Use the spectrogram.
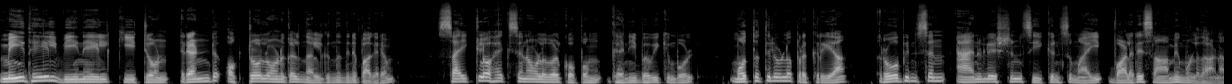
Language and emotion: Malayalam, neutral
